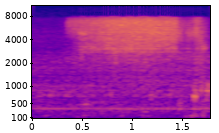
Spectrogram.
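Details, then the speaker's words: Mechanical ventilator noise from the speaker's own ventilator, heard in the background as they talk. "Hello everyone, my name is. That noise you're hearing is my ventilator."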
